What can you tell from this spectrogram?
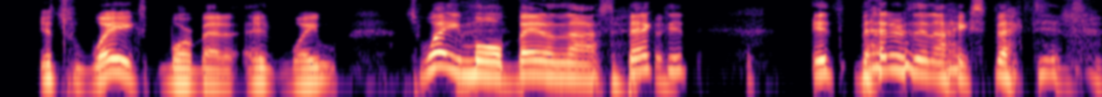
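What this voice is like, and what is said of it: Put-on Southern accent. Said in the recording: “See, that's a Southern accent right there. Yes. You finally got one right.”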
